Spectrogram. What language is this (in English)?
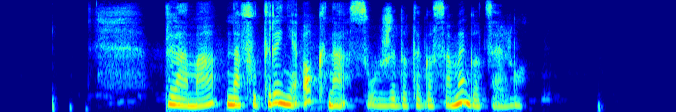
Polish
